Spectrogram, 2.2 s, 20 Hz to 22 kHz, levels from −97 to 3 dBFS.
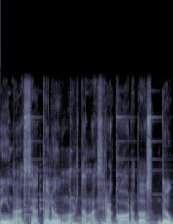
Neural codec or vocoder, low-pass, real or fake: none; 14.4 kHz; real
